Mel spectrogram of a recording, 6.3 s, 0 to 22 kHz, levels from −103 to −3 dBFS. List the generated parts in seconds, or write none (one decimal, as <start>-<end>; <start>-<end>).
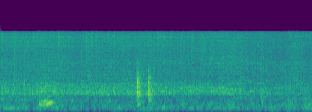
none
